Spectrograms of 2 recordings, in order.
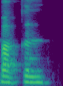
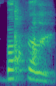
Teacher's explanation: between ka and la, we are finding this schwa sound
